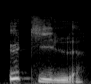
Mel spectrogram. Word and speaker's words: utile: Utile, final E not pronounced, utile.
